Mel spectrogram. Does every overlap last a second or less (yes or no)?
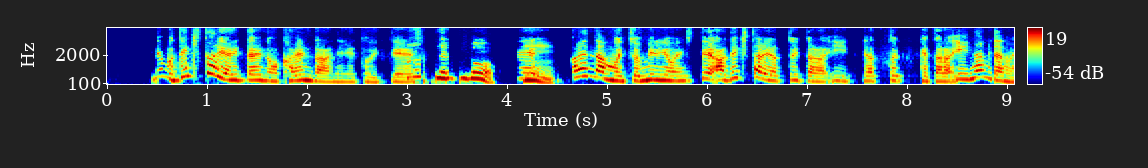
yes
